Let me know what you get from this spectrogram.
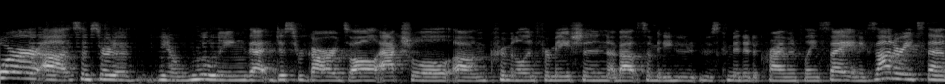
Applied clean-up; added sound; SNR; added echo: neural separator model SepFormer DNS4.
